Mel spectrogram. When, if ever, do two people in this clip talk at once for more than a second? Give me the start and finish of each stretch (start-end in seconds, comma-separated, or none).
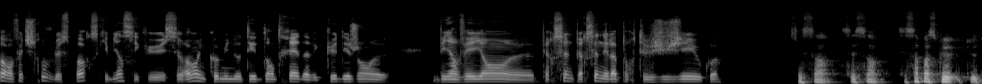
none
